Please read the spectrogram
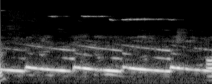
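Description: Emergency vehicle siren sounding a repeating falling wail, each sweep dropping in pitch and snapping back up about twice a second.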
